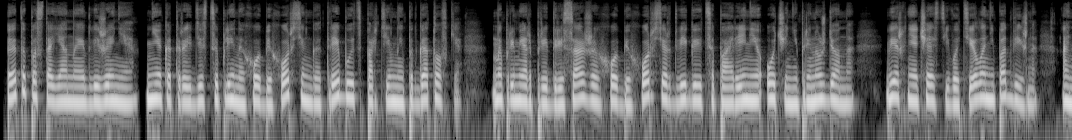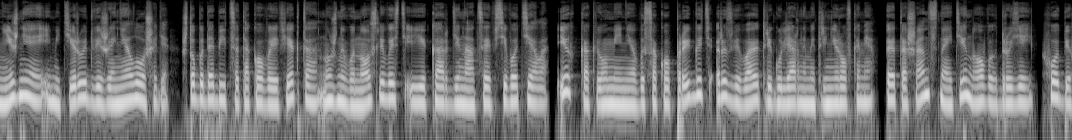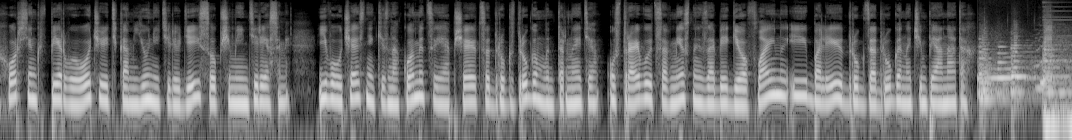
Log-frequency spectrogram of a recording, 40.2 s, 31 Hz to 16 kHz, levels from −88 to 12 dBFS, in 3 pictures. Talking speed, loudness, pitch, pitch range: 120 wpm, -12 LUFS, 170 Hz, 160-185 Hz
